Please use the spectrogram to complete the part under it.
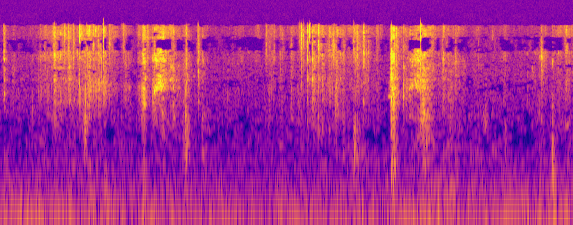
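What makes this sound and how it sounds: A utility knife blade shaves curls off the top of a solid, translucent pink rectangular glycerin soap bar held in the hand. Quiet, crisp scraping and crinkling strokes come in quick, uneven bursts with a bright, hissy edge over a faint low rumble.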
